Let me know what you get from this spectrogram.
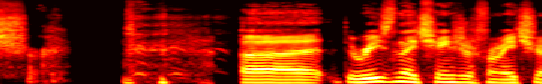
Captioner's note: laughing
